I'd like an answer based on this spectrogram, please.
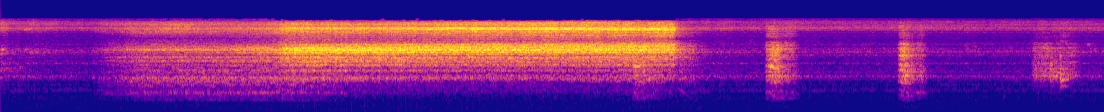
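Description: Sound-fitted model NER Class O steam locomotive (YouChoos sound decoder) giving a long steam hiss that stops suddenly, then three slow exhaust chuffs about a second and a half apart as the engine moves off in reverse.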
